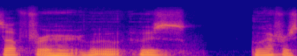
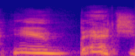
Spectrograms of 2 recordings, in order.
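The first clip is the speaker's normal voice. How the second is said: retold yell; 10 semitones higher than usual. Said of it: "yelling at the top of his lungs".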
